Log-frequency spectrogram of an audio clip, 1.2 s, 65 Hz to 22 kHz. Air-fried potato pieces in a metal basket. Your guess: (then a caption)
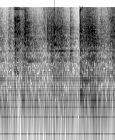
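Crispy. Air-fried potato pieces, cooked for 20 minutes until golden and crispy, are shaken or tumbled out of the basket. About four bursts of dry, bright rattling and clattering are heard, with almost no low end and very short ring. The crisp sound shows the potatoes have turned crispy.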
